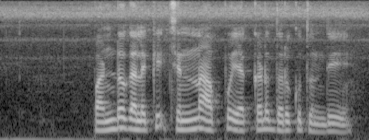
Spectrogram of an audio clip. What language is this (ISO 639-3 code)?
tel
